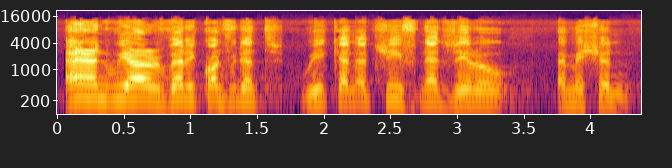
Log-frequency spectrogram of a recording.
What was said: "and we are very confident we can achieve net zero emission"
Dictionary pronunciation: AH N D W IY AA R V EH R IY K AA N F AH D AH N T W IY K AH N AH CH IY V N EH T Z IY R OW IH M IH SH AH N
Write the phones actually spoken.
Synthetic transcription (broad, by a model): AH N D W IY AA R V EH R IY K AA N F AH D AH N T W IY K AH N AH CH IY V N EH T Z IY R OW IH M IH SH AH N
